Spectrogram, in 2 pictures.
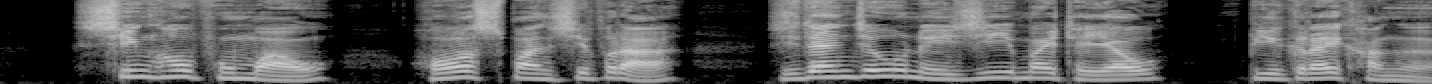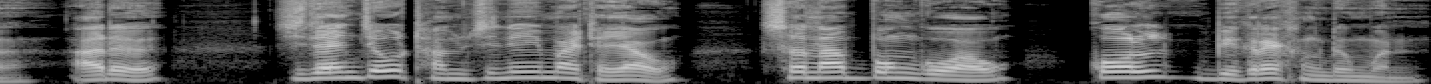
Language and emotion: Bodo, neutral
